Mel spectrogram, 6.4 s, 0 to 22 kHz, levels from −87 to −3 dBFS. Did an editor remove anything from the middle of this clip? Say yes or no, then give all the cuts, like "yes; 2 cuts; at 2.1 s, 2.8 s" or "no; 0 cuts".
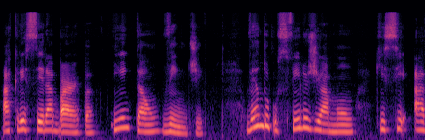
yes; 1 cut; at 4.1 s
